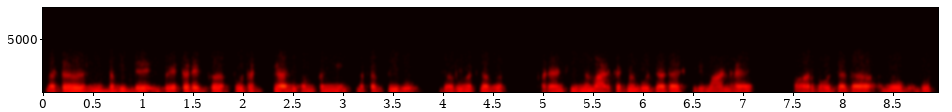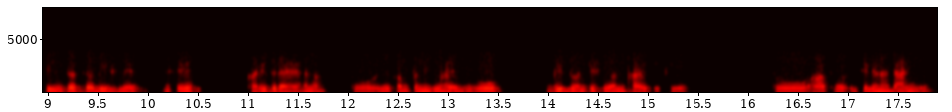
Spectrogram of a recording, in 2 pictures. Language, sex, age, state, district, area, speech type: Hindi, male, 30-45, Madhya Pradesh, Balaghat, rural, conversation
